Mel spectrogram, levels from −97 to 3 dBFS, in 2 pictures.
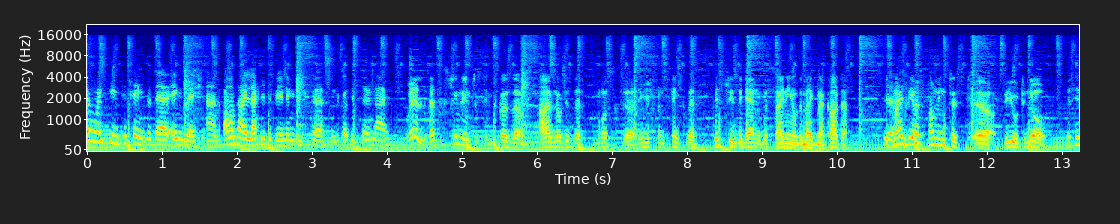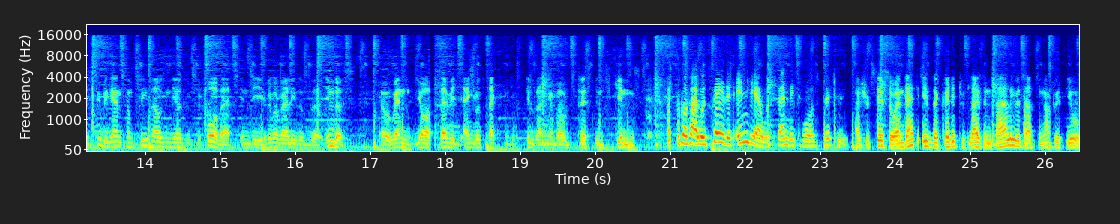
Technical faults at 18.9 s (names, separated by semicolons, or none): short concealed packet loss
